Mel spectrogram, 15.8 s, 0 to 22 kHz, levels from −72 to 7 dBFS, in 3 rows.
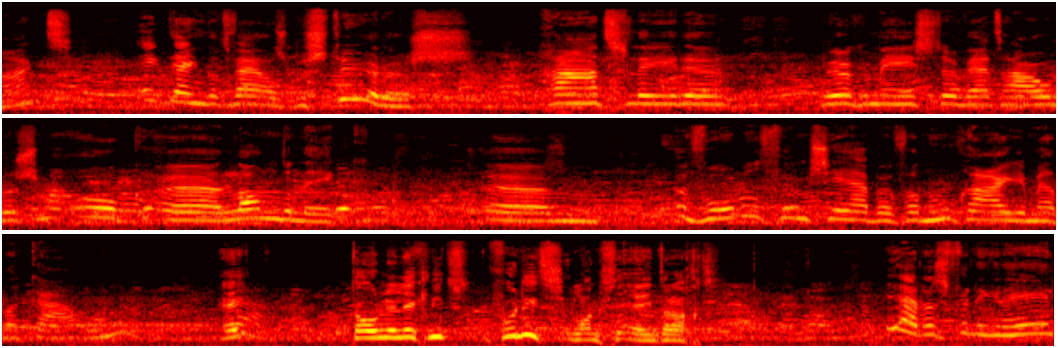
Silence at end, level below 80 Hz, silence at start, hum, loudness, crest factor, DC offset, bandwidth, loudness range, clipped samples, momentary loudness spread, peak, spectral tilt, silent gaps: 0 s; -60 dBFS; 0 s; none; -28 LUFS; 18 dB; under 0.1%; 17 kHz; 4 LU; under 0.1%; 12 LU; -10 dBFS; -3.5 dB/octave; none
